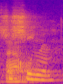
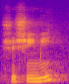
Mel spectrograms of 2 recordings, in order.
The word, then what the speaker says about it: sashimi: Seche says she MA how do you pronounce she machine sashimi okay so she's Shima okay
